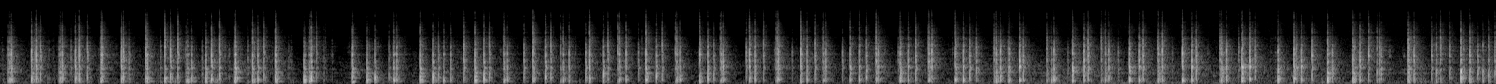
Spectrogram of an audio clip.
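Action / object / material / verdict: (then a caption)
tap / covered cardboard box / cardboard / none. Long nail tips tap rapidly on the top of a hollow cardboard box covered in a sunflower print. Dozens of short, dry, hollow knocks run steadily through the clip, each dying away almost at once.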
